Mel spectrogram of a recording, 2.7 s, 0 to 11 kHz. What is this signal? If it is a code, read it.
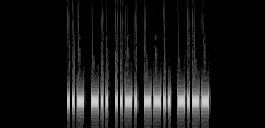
Morse code, heard as a keyed tone, about 50 wpm, 700 Hz. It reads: UDFZY
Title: Code Groups - 5 Letters - 50wpm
